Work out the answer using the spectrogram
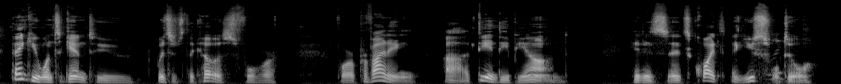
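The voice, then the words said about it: Mock public-radio announcer voice. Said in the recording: “I like your NPR voice.”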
